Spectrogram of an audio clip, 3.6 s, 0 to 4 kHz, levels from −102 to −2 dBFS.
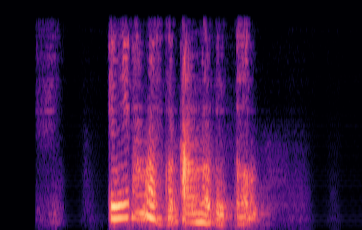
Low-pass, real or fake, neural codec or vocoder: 3.6 kHz; fake; codec, 44.1 kHz, 0.9 kbps, DAC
